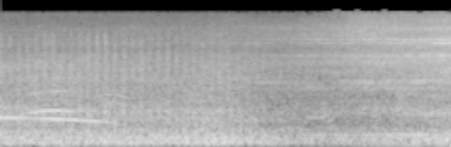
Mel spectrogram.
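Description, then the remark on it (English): Helicopters drone overhead just before midnight above a caravan of flatbed trucks and dozens of police heading to the airport, a steady, loud rotor rumble that fills the scene, with a faint whine drifting above and the noise easing slightly toward the end. “were on their way to the airport in a caravan of flatbed trucks, dozens of police, and choppers overhead.”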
